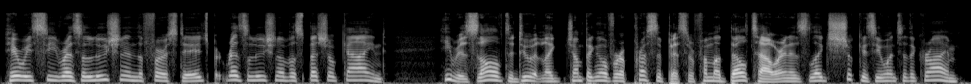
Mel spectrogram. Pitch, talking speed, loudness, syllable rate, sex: 170 Hz, 240 wpm, -19 LUFS, 6.3 syllables/s, male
